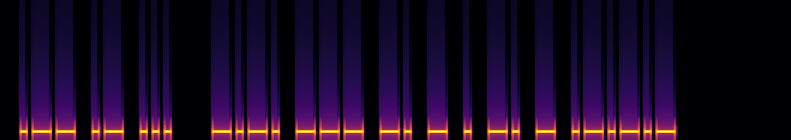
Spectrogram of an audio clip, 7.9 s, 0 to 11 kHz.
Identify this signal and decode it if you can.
Morse code, heard as a keyed tone, about 20 wpm, 700 Hz. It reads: WAS CONTENT.
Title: Sentences from Top 1400 Words 20wpm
